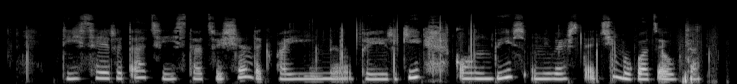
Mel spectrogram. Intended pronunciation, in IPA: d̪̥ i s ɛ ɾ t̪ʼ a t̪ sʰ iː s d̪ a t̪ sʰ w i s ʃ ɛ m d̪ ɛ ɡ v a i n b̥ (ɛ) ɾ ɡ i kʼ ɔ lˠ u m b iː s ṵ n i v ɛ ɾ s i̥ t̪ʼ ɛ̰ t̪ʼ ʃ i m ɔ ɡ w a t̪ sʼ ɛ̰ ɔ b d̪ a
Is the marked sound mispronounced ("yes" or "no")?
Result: no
